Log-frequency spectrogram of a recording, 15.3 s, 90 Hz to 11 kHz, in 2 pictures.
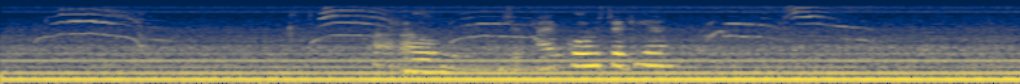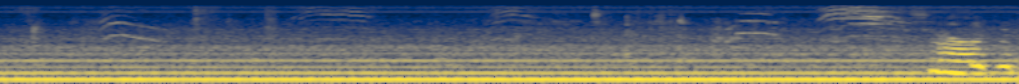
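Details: Little kittens recorded on 13 May 2017, giving thin, high-pitched arching mews, often in pairs or clusters from more than one kitten, scattered through the clip over a steady low electrical hum and faint background talk.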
